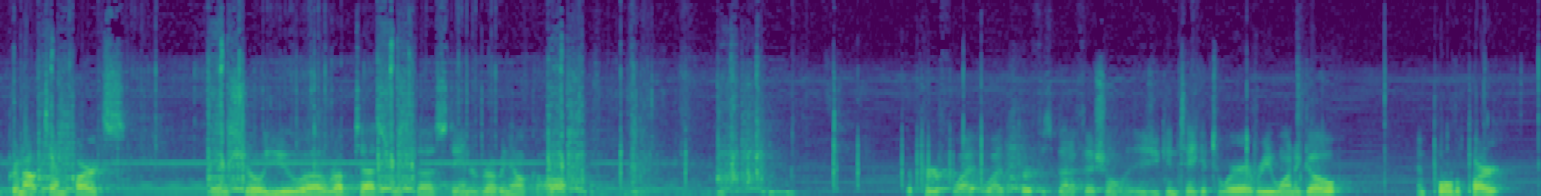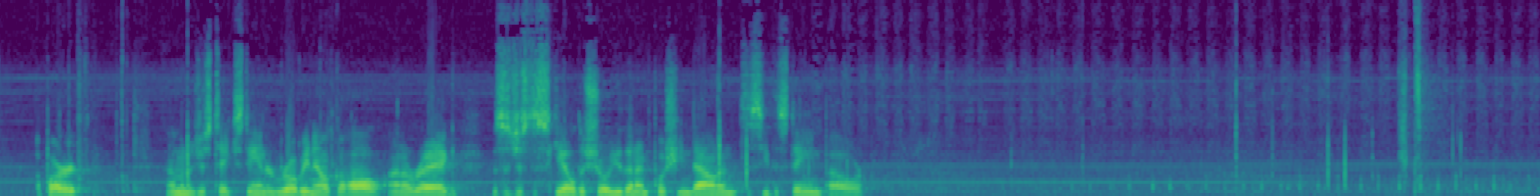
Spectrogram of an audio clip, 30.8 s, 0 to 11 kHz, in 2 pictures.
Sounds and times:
Speech: 0.0s - 1.3s, 2.1s - 5.8s, 9.0s - 13.5s, 14.2s - 15.1s, 15.8s - 16.3s, 17.1s - 24.1s.

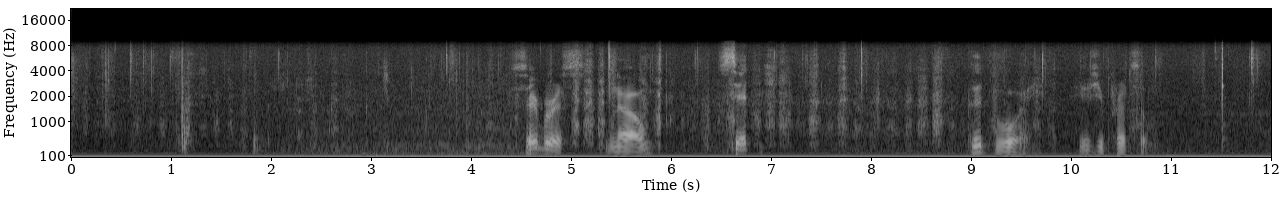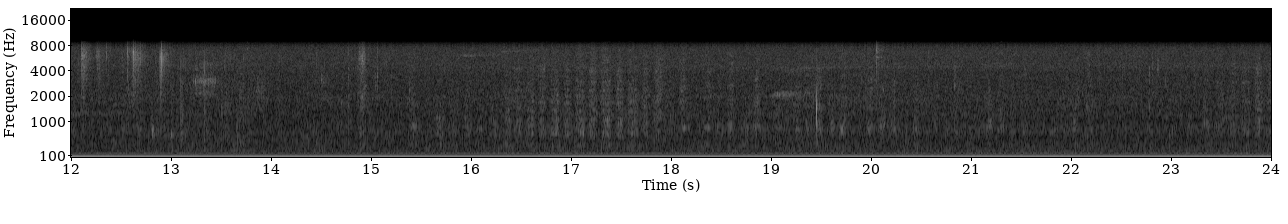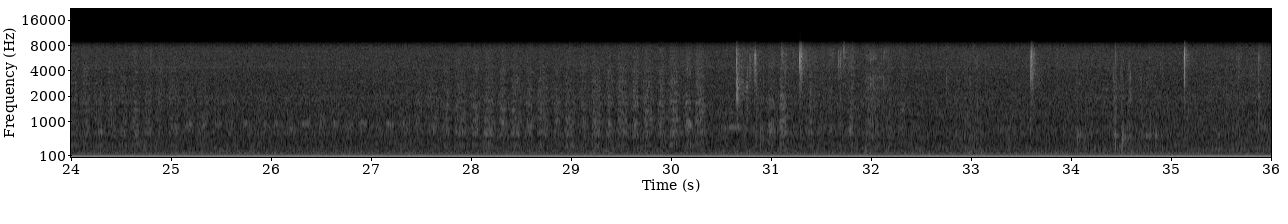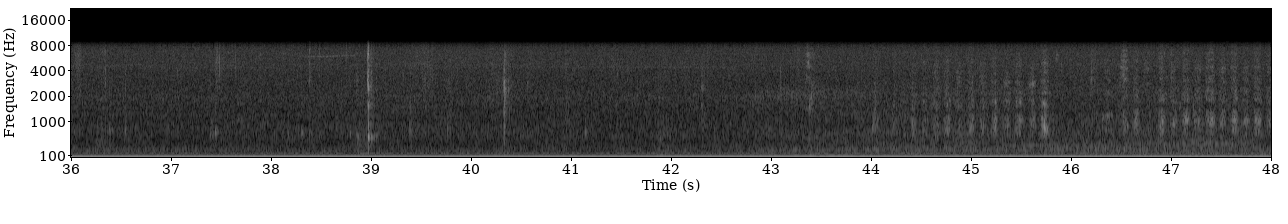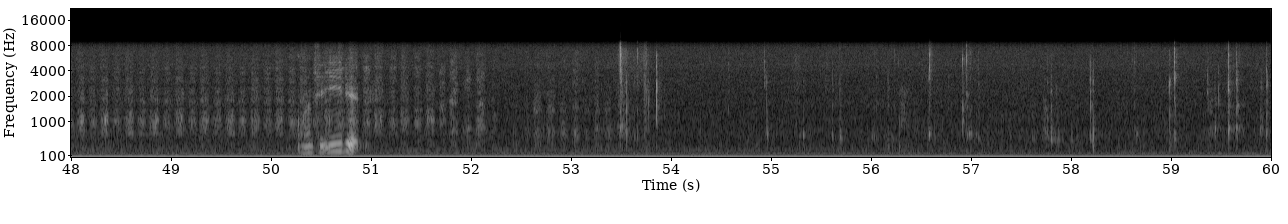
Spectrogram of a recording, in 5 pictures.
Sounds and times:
Domestic animals, pets: 14.5s - 22.2s.

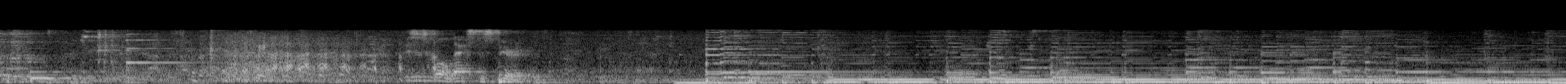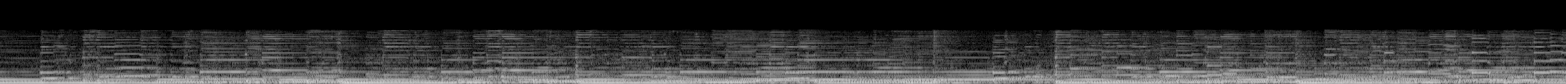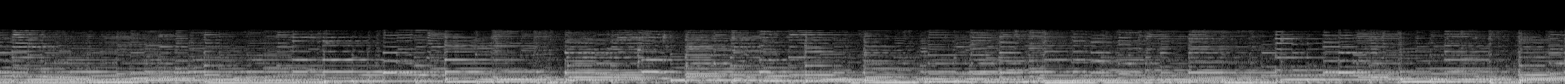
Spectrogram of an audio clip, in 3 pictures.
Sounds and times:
Acoustic guitar: 0.0s - 46.9s.

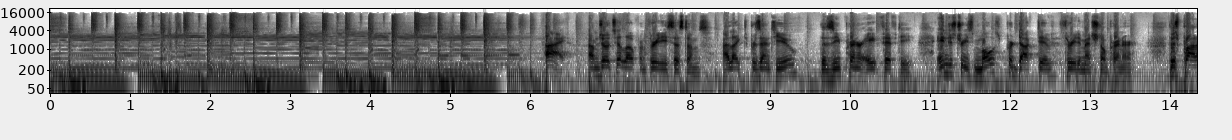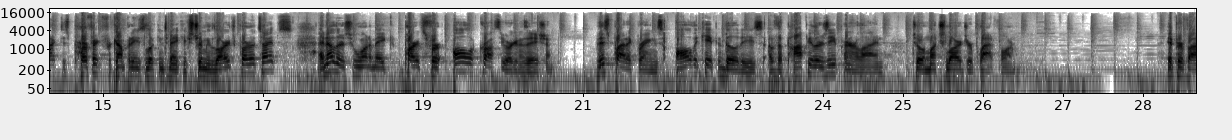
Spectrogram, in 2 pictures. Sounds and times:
Music: 0.0s - 28.6s
Speech: 6.2s - 26.5s, 28.3s - 28.6s.

